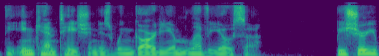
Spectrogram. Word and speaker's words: Wingardium Leviosa: As I said, the incantation is Wingardium Leviosa. Be sure you pronounce it properly.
